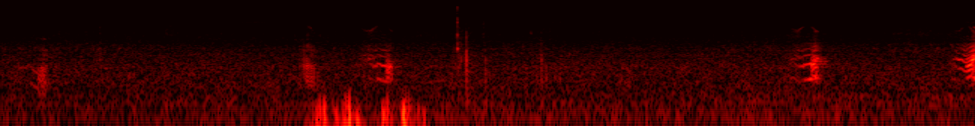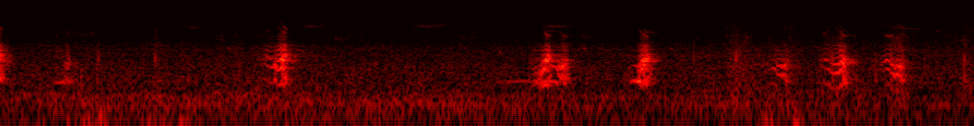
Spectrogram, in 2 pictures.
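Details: Marsh frog giving brief rattling croaks, spaced irregularly and becoming more frequent towards the end, with a short burst of low rumbling noise early on.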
